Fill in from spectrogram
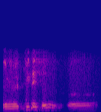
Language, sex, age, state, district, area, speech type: Marathi, male, 18-30, Maharashtra, Satara, urban, conversation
